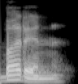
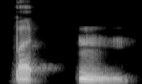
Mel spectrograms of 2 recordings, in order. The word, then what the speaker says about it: button: cotton candy button button not button it's button stop tea and fall to the end but push a button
